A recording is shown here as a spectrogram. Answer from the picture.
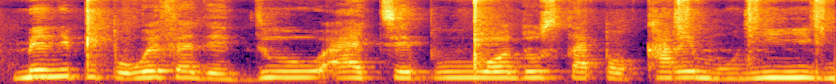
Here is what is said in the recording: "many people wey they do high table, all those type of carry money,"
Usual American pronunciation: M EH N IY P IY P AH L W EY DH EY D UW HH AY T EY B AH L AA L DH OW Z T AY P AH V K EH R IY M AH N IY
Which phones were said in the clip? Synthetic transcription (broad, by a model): M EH N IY P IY P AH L W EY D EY D UW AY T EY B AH W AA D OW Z T AY P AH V K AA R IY M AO N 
